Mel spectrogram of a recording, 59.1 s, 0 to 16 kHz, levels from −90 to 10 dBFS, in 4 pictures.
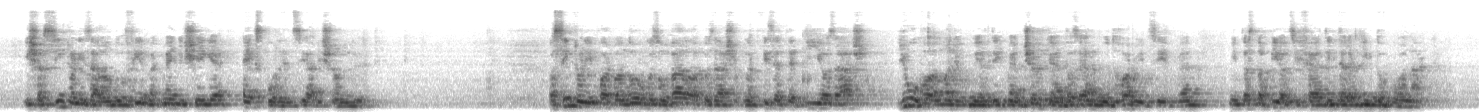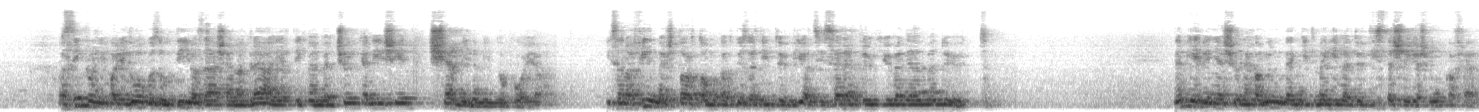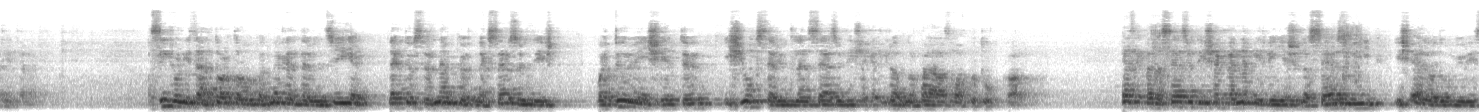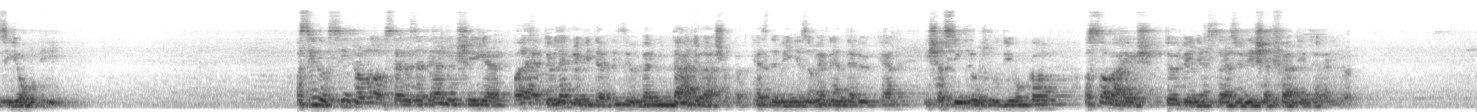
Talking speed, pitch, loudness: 105 wpm, 135 Hz, -19 LUFS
